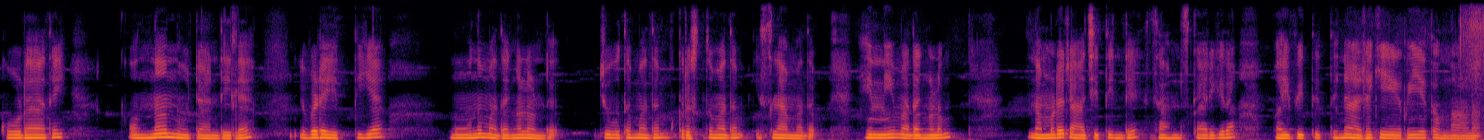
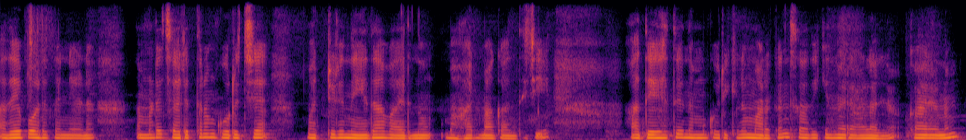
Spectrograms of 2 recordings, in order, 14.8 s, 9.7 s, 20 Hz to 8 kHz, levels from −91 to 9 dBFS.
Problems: none marked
